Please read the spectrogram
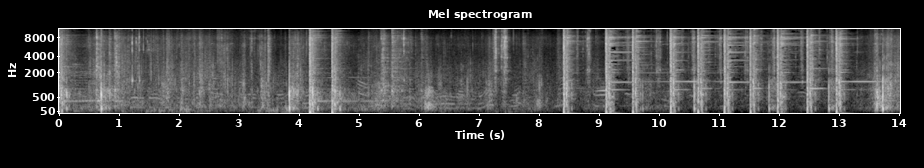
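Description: Gunshots at steel targets in a timed cowboy action shooting stage. For the first several seconds the shots come singly, a second or more apart. Then a rifle fires a fast string of about ten shots, each hit leaving the steel plates ringing.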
